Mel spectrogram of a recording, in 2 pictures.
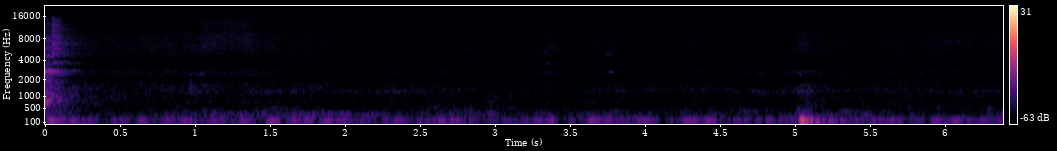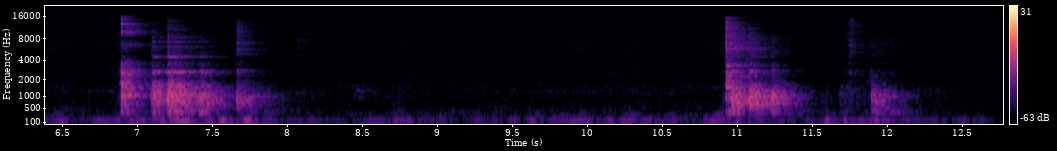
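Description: Glass mixing bowl and plate handled on a granite countertop: a soft knock about five seconds in, then two brief, louder bursts of clinking, one mid-way and one near the end, over a steady low hum.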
